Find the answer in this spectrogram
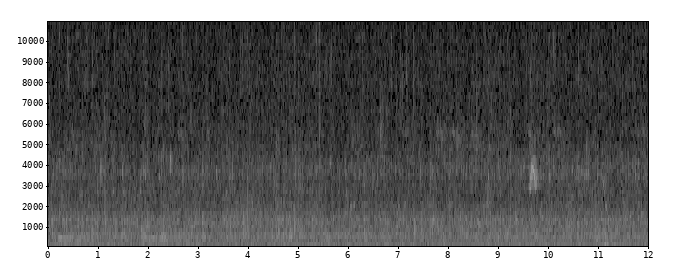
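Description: Near silence: a faint steady hiss of background noise, with one brief high chirp from a bird near the end.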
